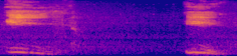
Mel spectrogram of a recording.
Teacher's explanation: So this is high in front. So your tongue is at the front of your mouth and it's up high.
